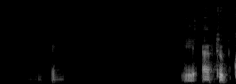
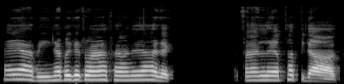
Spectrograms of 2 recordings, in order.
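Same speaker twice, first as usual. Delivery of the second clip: high, loud and fast with excitement; excited news; 8 semitones higher, 5 dB louder, faster than usual. Acted. Girl tells Abby about the attic puppy, excited and fast. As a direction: blurt it out, thrilled about the find.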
